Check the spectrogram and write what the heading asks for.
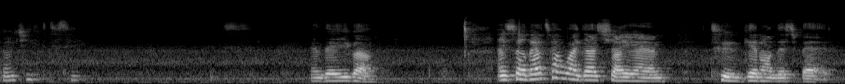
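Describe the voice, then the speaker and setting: A woman's voice: low voice, lively intonation, measured pace, pauses often, a little mellow, a little hiss or hum, low-quality recording. A woman talking casually to her viewers in a day-in-the-life vlog, chatty and full of fillers, recorded on a handheld phone. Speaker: vlogger. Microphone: phone held in hand.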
